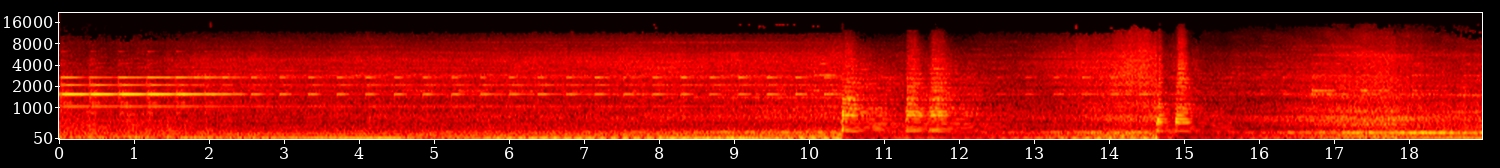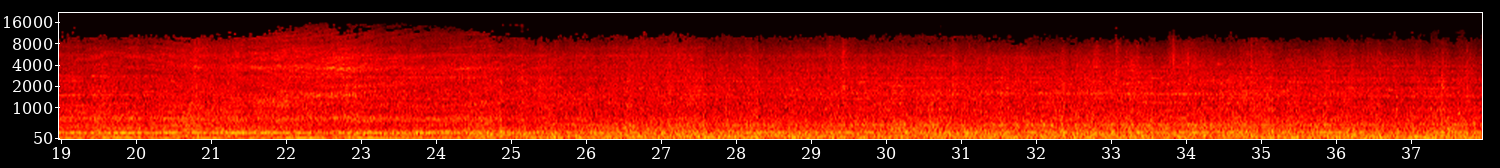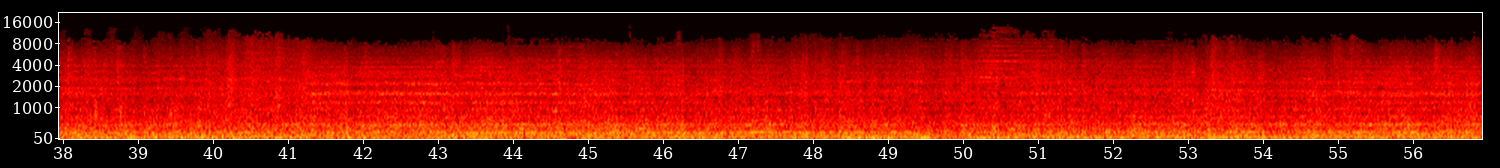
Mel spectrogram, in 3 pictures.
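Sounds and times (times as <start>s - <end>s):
train wheels rumbling on rails: 0.0s - 56.9s
locomotive diesel engines: 1.9s - 50.2s.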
